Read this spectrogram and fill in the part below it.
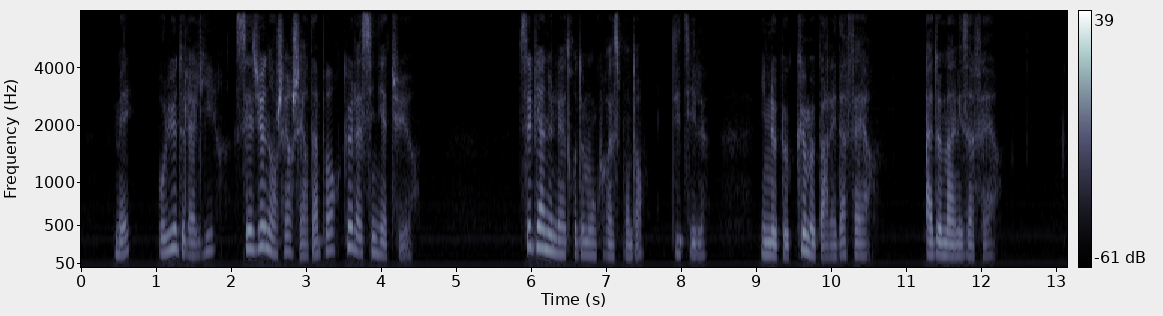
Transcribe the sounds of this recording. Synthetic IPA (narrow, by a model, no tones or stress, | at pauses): mɛ | oljød̪əlaliʁsezjønɑ̃ʃɛʁʃɛʁd̪abɔʁkəlasiɲat̪ʰy̰ːʁ | sɛbjɛ̃nynlɛt̪χəd̪əmɔ̃kɔʁɛspɔ̃d̪ɑ̃ | d̪̥it̪ʰil | ilnəpøkʰəməpaʁled̪afɛːʁ | ad̪əmɛ̃lezafɛːʁ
